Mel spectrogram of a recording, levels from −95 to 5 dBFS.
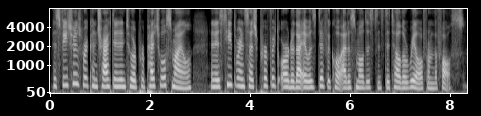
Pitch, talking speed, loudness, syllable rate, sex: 235 Hz, 225 wpm, -20 LUFS, 6.1 syllables/s, female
